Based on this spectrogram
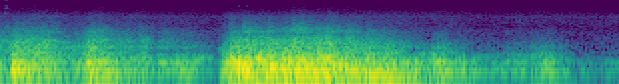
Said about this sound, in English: We have a rainstorm, a Florida late afternoon rainstorm. With thunder and lightning. There it is.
